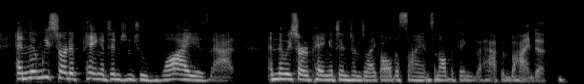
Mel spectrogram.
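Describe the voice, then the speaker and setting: Somewhat breathy and energetic, the speaker talks very fast with an American accent, and the loudness swings widely. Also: woman, medium pitch for a woman, ordinary pitch variation. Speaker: referral business coach. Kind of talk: interview.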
